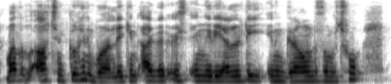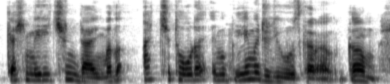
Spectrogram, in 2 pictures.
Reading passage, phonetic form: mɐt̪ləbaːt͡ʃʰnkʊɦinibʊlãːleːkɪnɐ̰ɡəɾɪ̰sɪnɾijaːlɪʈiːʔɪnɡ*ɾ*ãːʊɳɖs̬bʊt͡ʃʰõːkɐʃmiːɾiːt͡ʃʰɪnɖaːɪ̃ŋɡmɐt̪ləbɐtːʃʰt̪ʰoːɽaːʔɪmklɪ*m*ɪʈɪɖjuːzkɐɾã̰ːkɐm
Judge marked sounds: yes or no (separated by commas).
yes, yes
